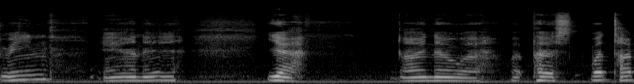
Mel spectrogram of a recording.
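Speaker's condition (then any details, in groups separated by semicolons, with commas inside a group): Cerebral palsy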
